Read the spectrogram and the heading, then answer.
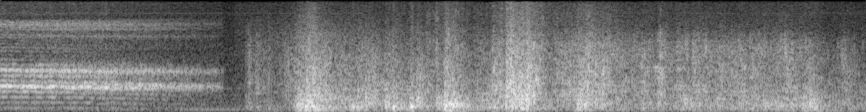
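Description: A steady tonal drone fades into a thunderstorm: heavy, booming thunder rolls in repeated waves, with a continuous hiss of rain and wind beneath the rumbles.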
